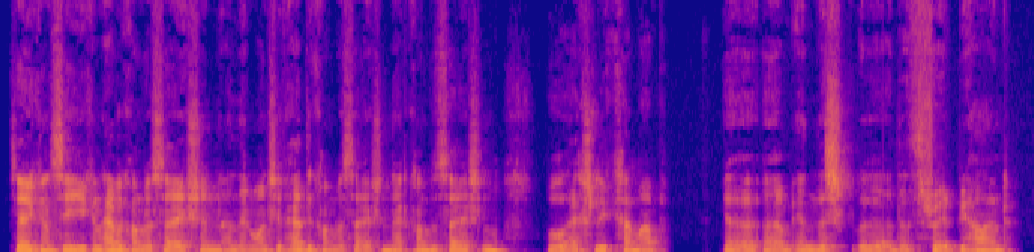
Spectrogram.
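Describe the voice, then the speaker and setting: A man speaks at a fairly quick pace in a somewhat breathy voice. His pitch is medium, with ordinary variation. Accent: South African. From South Africa. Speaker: business AI trainer. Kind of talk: tutorial. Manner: fast; hesitant, with fillers.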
